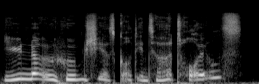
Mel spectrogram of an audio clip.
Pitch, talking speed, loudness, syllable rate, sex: 225 Hz, 230 wpm, -19 LUFS, 4.5 syllables/s, male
